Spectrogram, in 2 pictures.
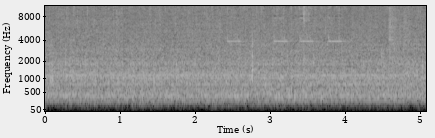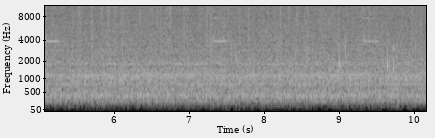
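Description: Pork braising in a dark liquid in a wok, bubbling steadily with the heat turned down to a simmer to cook the meat tender, over a low steady hum.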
